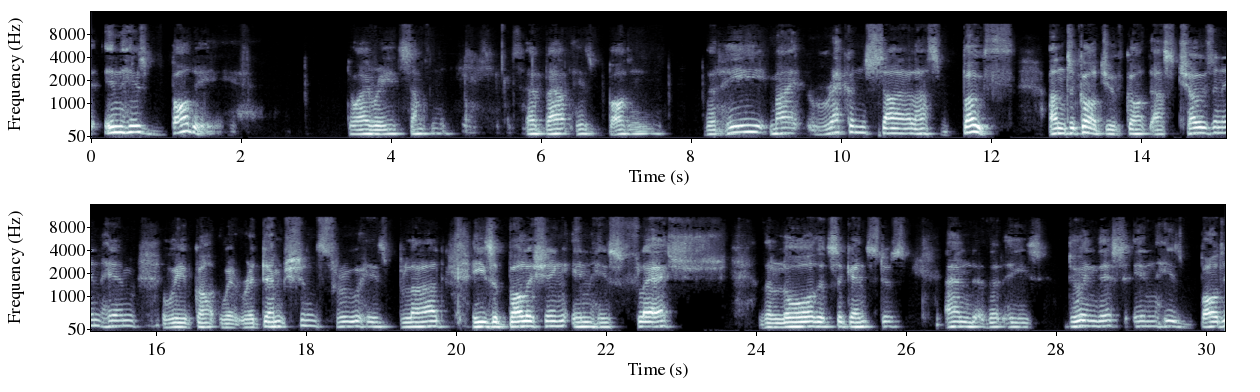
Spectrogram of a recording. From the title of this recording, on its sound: Zoom - Teign Valley Sessions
